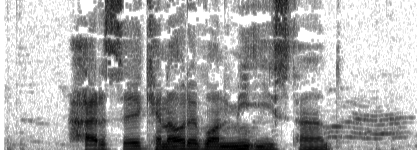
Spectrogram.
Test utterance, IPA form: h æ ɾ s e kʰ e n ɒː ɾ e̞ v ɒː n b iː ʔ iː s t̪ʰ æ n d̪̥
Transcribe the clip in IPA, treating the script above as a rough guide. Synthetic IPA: h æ ɾ s e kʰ e n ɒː ɾ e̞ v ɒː n m iː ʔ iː s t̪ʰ æ n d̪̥

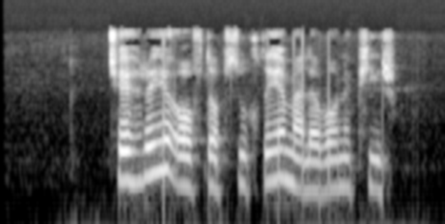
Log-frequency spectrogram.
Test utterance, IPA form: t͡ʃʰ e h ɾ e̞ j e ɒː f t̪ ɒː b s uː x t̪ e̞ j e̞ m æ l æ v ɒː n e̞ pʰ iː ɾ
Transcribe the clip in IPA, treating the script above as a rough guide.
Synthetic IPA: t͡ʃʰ e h ɾ e̞ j e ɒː f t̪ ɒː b s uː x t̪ e̞ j e̞ m æ l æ v ɒː n e̞ pʰ iː ɾ

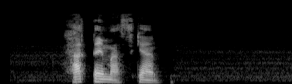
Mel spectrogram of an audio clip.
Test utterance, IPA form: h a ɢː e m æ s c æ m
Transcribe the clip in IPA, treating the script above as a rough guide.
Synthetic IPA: h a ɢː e m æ s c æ n

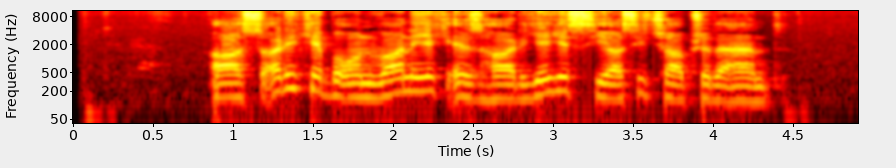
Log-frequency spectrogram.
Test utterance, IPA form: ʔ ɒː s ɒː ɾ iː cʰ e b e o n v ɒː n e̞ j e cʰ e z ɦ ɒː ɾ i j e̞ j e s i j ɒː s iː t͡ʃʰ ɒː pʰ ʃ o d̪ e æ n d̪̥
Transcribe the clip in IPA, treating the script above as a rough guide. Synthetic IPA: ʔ ɒː s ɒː ɾ iː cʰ e b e o n v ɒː n e̞ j e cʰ e z ɦ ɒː ɾ i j e̞ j e s i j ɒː s iː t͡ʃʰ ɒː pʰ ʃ o d̪ e æ n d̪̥

